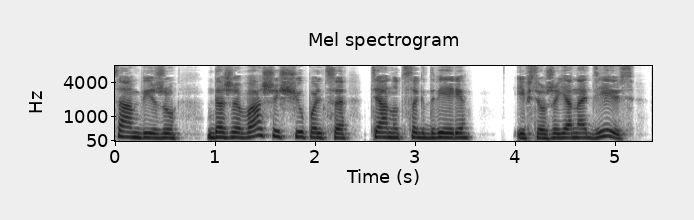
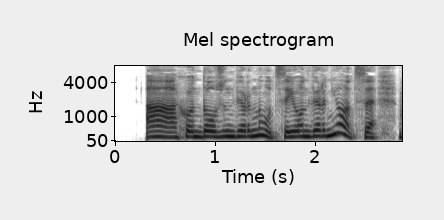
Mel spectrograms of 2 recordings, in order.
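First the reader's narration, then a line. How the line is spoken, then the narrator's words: Exclamation. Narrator (Russian): воскликнул сэр Джон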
